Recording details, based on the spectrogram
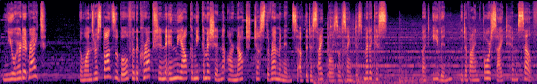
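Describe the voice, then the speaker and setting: A woman voicing a composed, wry healer official in a video game, speaking in a measured, polite and philosophical way. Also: high voice, natural voice. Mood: pointed, wry. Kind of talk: English video game voice acting. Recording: loud music under the voice.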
